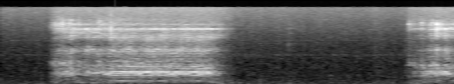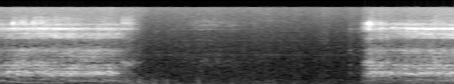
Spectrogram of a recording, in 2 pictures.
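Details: Noisy snoring: three long, rough, hissing snores about four seconds apart, with quiet breathing between them.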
